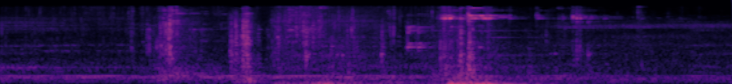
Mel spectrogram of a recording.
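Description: Soft thuds sound as a small figure jumps onto wooden planks.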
